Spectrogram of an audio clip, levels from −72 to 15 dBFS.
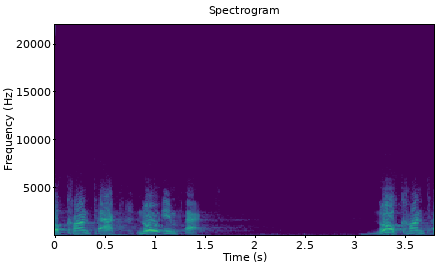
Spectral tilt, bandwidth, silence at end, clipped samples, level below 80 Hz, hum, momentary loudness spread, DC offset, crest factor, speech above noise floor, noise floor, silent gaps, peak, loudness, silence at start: -5.5 dB/octave; 10 kHz; 0 s; under 0.1%; -50 dBFS; 60 Hz at -65 dBFS; 7 LU; under 0.1%; 16 dB; 41 dB; -63 dBFS; none; -10 dBFS; -23 LUFS; 0 s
